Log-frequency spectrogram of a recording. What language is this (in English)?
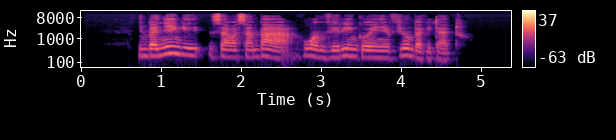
Swahili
